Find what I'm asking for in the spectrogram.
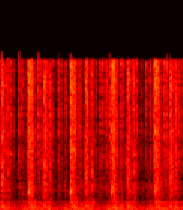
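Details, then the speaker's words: Repaired Marchant XL mechanical pinwheel calculator, cranking to count up the accumulator: crisp evenly spaced clicks about three per second as it steps and carries; stop detent weak. Normal counting with carry. "now put one on here see you know I'm counting up one of my accumulator and that carries"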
